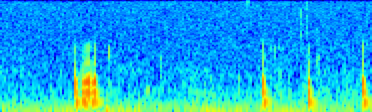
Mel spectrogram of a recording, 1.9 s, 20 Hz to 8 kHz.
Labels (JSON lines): {"label": "biophony, knock croak", "recorder": "SoundTrap 300"}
